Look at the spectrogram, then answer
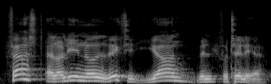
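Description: A man's voice: a little high, very animated, a little mellow, voice pushed up. Male reader doing defiant young daughter, blunt, irritated, pleading.

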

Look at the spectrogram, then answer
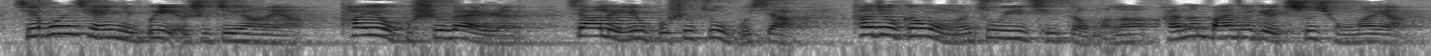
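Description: A woman's voice: fairly high pitch, very animated, fast, a little hiss or hum. A woman voicing an angry, domineering young husband who scolds his wife, read in an echoey room. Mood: irritated. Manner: scolding, dismissive.

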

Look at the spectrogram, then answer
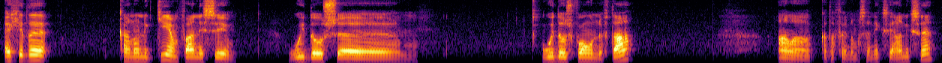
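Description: A speaker with a smooth, clear voice walks viewers through a phone app at a middle pitch. The delivery is halting, full of pauses and restarts while thinking aloud, and addresses the audience like friends. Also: a bit bright. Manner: hesitant, thinking aloud, many fillers. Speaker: video creator demonstrating a phone app. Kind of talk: casual screen demo walkthrough.

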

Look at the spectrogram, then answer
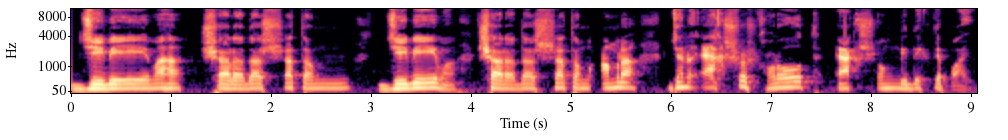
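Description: Slow-speaking man explaining old scripture. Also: mid-range voice. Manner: chants Sanskrit verses slowly, then explains them. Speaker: scholar lecturing on scripture.

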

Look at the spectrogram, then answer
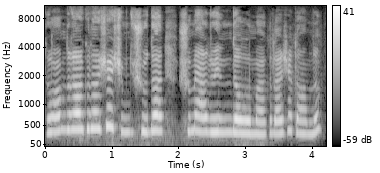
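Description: A woman's voice: extremely high pitch, little pitch movement, quick pace, darkish tone. A woman giving chatty Minecraft let's-play commentary, constantly addressing her viewers. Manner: chatty, keeps saying 'friends' to viewers. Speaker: gaming YouTuber.

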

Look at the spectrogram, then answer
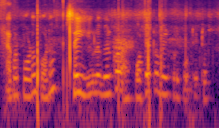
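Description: A woman's voice: sits high, steady tone, very fast, gravelly, heavy background noise. A young woman in a home vlog, coaxing a small child and repeating words for them. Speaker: mother and vlogger. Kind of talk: home vlog, coaching a toddler.

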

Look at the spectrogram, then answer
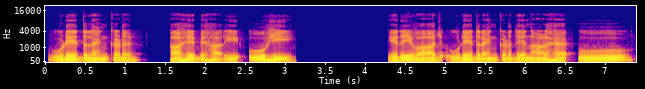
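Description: Man, Punjabi accent, low smooth voice, patient syllable-by-syllable teacher. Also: a little mellow. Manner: patient, spells out each syllable. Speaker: Gurbani pronunciation teacher. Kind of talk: slow, careful pronunciation lesson.

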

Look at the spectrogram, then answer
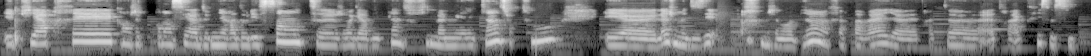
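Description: A woman's voice: mid-range voice, normal speed, darkish tone, faint music behind. A young woman from southern France, chatting informally and self-deprecatingly in an interview over a video call. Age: young adult. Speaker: interviewed actress. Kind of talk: casual interview chat. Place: indoor room at home, video call. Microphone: video call microphone.

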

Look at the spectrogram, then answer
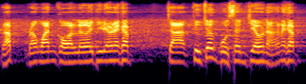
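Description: A man giving excited boxing commentary, exclaiming and repeating short calls. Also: high voice, fast. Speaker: Muay Thai TV announcer and commentator. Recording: crowd and music behind voice. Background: noisy arena crowd and music.

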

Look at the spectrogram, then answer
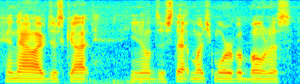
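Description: A man in his forties with a lowish voice talks casually as the host of a hunting vlog. His delivery is halting and full of awe. The sound is a little distant, picked up by a camera mic in the field. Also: completely flat delivery. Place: hunting blind and outdoor bushland.

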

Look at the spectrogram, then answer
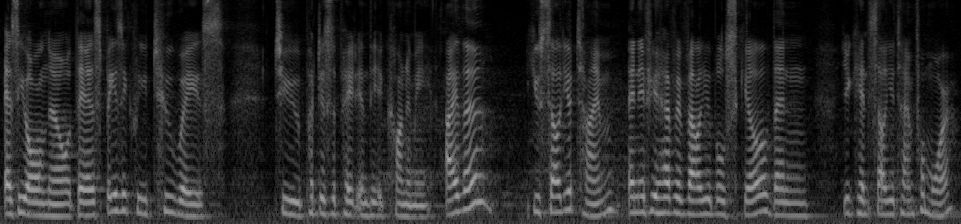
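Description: A German woman in her thirties gives a thoughtful conference talk to an audience in a dim, stone-walled room, using many "um" fillers. Her voice is on the low side, and she speaks briskly with hardly any pauses.

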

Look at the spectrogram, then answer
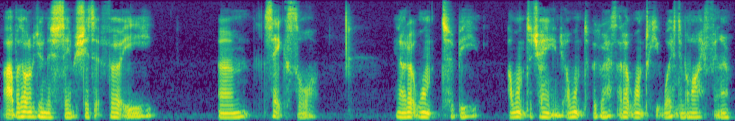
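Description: Creaky and husky, this man's lowish voice has a flat delivery at a moderate pace, pushed and bright. He's in his thirties, vlogging candidly into a phone close to his face in a small bedroom, rambling and hesitant with many restarts.

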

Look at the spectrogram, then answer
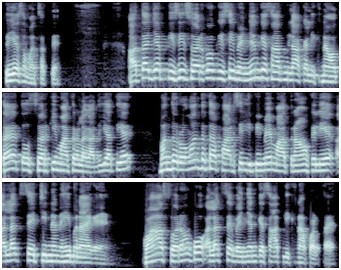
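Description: North indian guy teaching hindi, kinda high voice, asks himself questions then answers them. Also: a little fast. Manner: explains step by step, asks and answers his own questions. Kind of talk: whiteboard lecture.

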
